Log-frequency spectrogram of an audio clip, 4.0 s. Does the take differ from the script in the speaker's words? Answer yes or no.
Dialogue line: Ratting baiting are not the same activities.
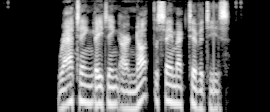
no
